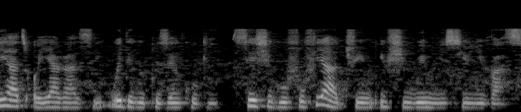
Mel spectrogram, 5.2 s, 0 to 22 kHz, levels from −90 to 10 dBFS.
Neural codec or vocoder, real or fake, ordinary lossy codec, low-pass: none; real; none; none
